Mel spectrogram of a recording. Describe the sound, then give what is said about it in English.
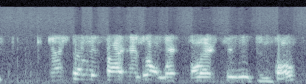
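A voice on a phone line comes through garbled and choppy, breaking up into short bursts of tinny, narrow-band speech that is impossible to make out. “your phone is just turning to mush here. I'm having a hard time hearing you, so I'm going to move along.”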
